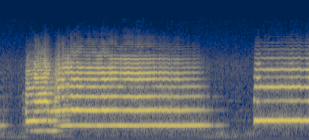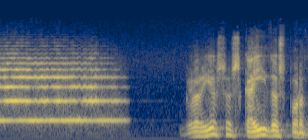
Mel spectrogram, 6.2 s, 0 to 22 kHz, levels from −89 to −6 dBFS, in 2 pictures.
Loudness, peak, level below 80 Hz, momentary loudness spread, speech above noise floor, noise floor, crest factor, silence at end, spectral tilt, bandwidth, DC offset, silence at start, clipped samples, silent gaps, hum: -18 LUFS; -4 dBFS; -66 dBFS; 11 LU; 39 dB; -59 dBFS; 16 dB; 0 s; -3.5 dB/octave; 10 kHz; under 0.1%; 0 s; under 0.1%; none; none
